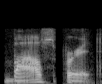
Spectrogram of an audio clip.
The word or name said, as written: bowsprit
